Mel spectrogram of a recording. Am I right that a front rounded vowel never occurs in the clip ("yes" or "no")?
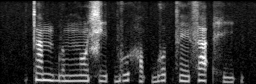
yes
